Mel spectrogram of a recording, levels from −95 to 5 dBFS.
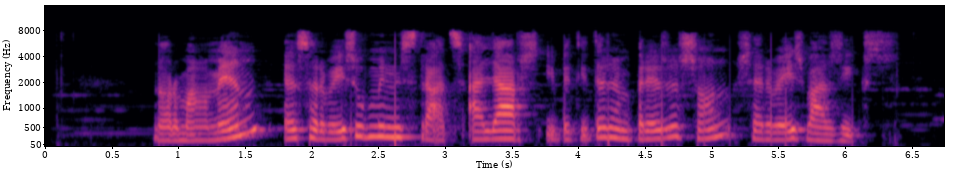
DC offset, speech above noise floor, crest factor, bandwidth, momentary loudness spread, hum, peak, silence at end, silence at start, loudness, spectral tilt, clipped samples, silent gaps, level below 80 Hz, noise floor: under 0.1%; 39 dB; 22 dB; 8.4 kHz; 14 LU; none; -10 dBFS; 0.4 s; 0.8 s; -32 LUFS; -3.5 dB/octave; under 0.1%; none; -68 dBFS; -71 dBFS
